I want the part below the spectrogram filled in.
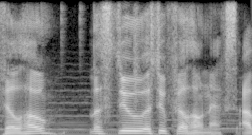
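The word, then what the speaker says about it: Filho: New studies have showed that it is pronounced Philho.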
